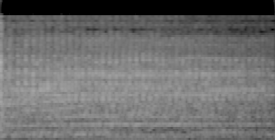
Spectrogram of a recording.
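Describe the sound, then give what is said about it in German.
A motorboat engine drones on the river Rhine near Bonn as a survey boat sets off, a steady, even, mid-pitched hum with a rough vibrating texture and no breaks. “Ingenieur Storch springt daher wieder ins Boot und fährt los”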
